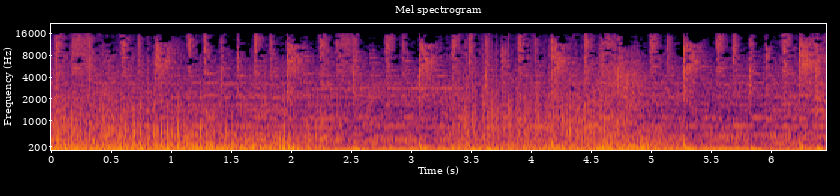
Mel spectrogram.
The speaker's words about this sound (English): Ignition. Liftoff. SpaceX. Falcon 9 has cleared the tower.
